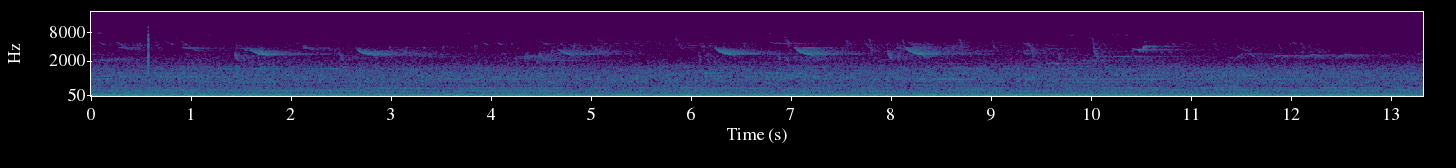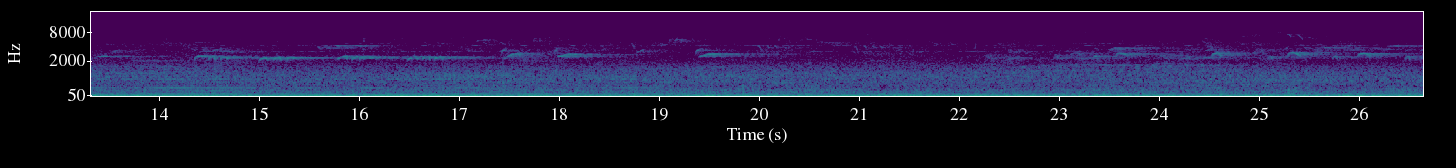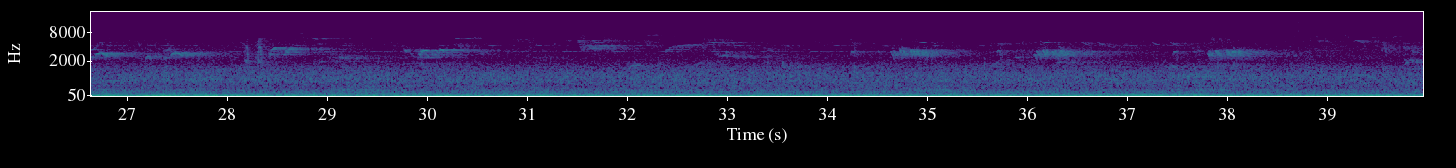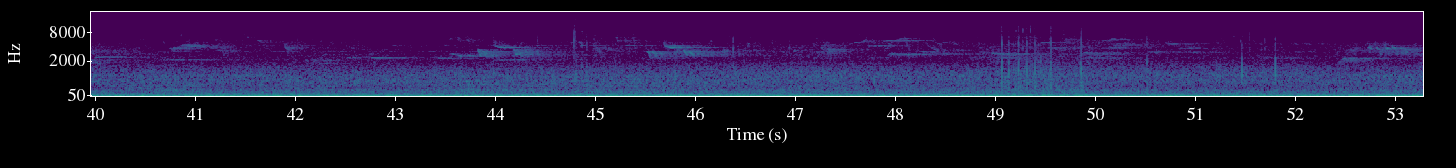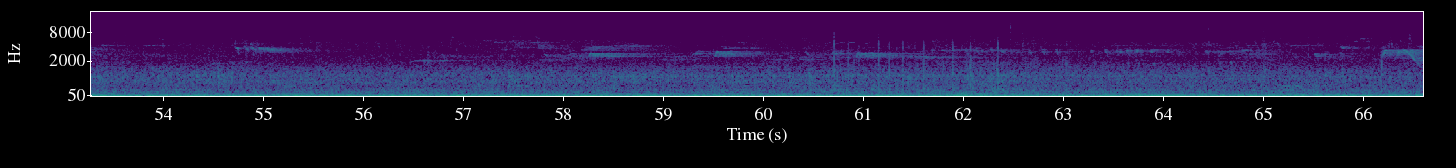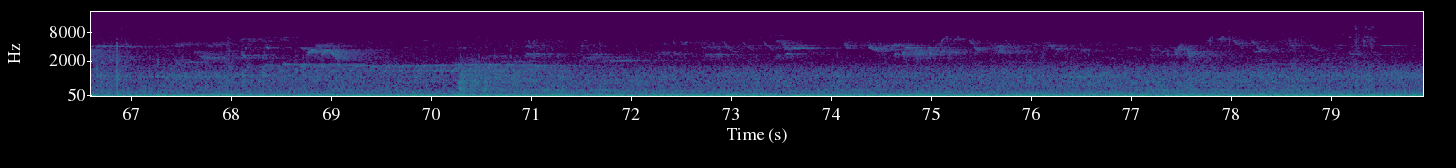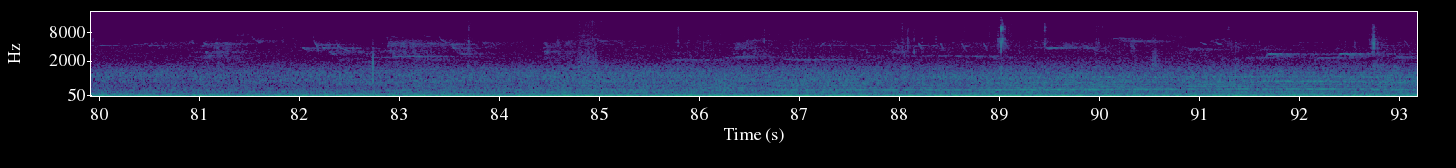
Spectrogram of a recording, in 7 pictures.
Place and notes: {"title": "dale, Piramida, Slovenia - quiet walk", "date": "2013-03-11 16:45:00", "description": "birds, small sounds, quiet steps of unexpected passer-by", "latitude": "46.58", "longitude": "15.65", "altitude": "376", "timezone": "Europe/Ljubljana"}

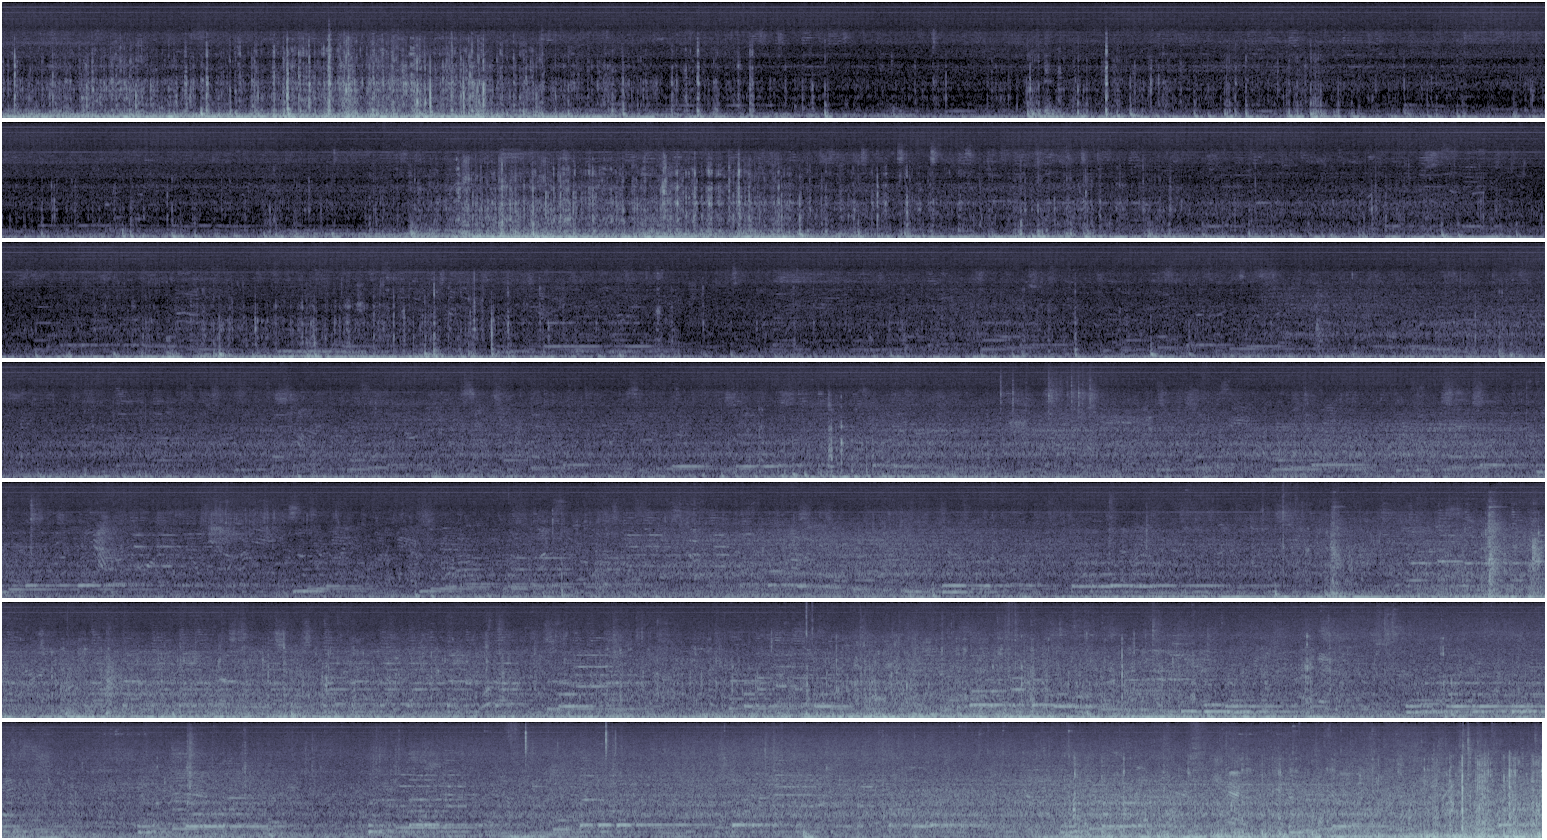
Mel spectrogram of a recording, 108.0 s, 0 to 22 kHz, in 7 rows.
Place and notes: {"title": "Parallel sonic worlds: Birchtrees & Tate Modern riverside, Bankside, London, UK - Parallel sonic worlds: Birchtrees & Tate Modern riverside", "date": "2022-05-16 13:44:00", "description": "The bright green birch leaves looked beautiful as they shimmered in the wind on this sunny day. The sound is quiet but easy to hear. The movement also creates a vibration in the wood of the tree. This track uses a combination of normal and contact mics to crossfade from the outside atmosphere, where a distant guitarist entertains in front of the Tate Gallery, to the internal fluttering as picked up by a contact mic on the tree itself. When the wind drops the vibration in the wood disappears too.", "latitude": "51.51", "longitude": "-0.10", "altitude": "3", "timezone": "Europe/London"}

